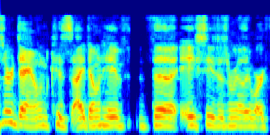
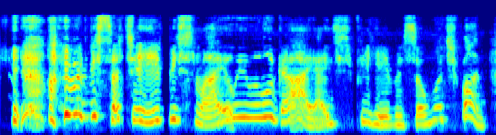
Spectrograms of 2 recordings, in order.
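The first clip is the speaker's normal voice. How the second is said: higher, sweet little guy voice; cutesy happy voice; 7 semitones higher, 3 dB quieter than usual. Pretend. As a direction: play an imagined cheerful self. Imagining happy smiley self.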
